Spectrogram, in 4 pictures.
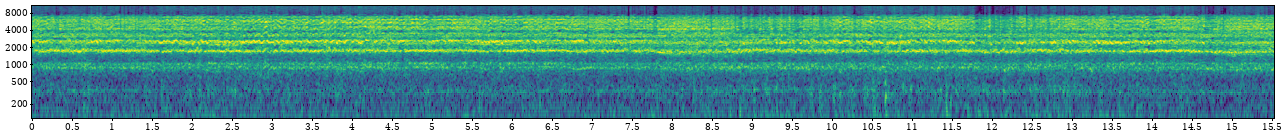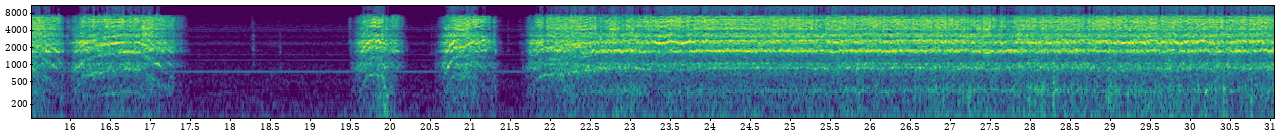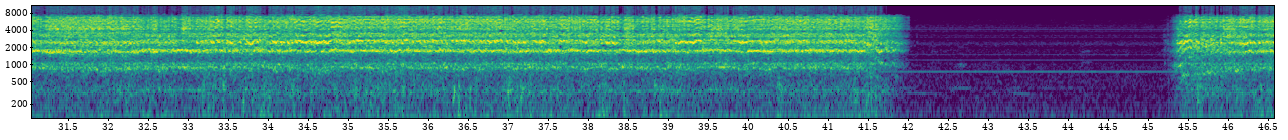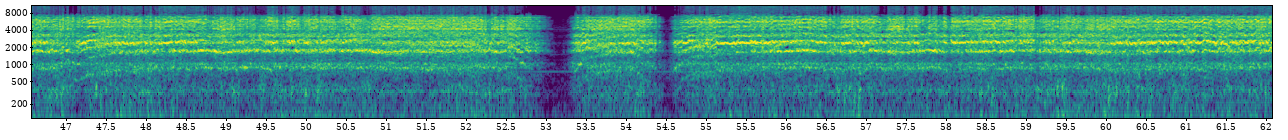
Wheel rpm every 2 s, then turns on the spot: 230, 210, 220, 230, 220, 230, 220, 190, 90, 10, 60, 190, 230, 230, 230, 230, 230, 230, 230, 230, 190, 0, 30, 200, 220, 230, 140, 140, 220, 230, 210.
52-54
